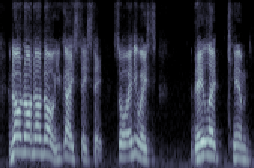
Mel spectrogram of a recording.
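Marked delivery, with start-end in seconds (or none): 0.1-1.4 insistent refusal. Retold or imitated. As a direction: imitate an eager host insisting. Band insisting they stay.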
